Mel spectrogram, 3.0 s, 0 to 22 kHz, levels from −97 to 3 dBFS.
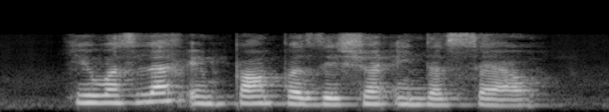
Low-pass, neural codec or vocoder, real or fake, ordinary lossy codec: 7.2 kHz; codec, 16 kHz, 4 kbps, FreqCodec, larger model; fake; none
